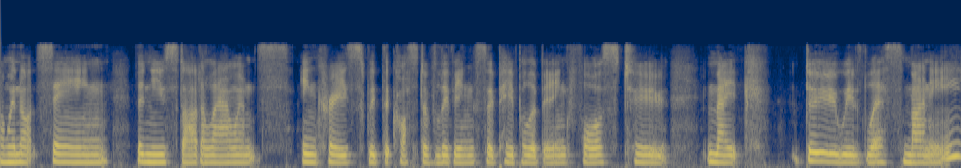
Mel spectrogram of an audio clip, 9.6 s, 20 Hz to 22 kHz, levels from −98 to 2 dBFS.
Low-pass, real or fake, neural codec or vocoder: 7.2 kHz; fake; codec, 16 kHz in and 24 kHz out, 2.2 kbps, FireRedTTS-2 codec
